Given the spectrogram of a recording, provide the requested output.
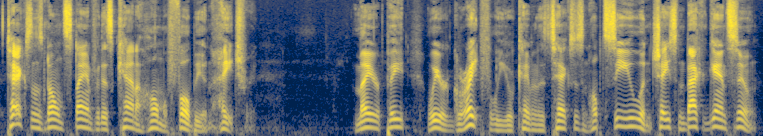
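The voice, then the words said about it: Bad put-on Texas accent. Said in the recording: “That was a bad Texas accent. ... That was a bad Texas accent. That was terrible.”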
